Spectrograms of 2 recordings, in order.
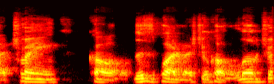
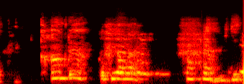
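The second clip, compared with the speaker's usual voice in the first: soft, high calming voice; calming a drunk friend softly; soothing; 12 semitones higher, 11 dB quieter than usual. Retold or imitated. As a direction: settle her down gently. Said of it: "I said".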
